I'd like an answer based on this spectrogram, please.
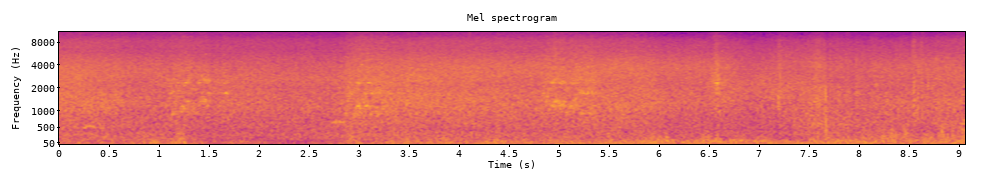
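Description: Wind blowing across the microphone: a steady, low, noisy rush.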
